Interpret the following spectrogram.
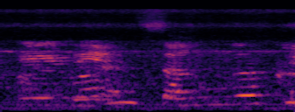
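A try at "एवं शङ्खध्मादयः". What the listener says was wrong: एवं संज्ञक नहीं है, क्या पढ़ रहे हो, एवं शंख, एवं शंख धमादयः, एवं शंख धमादयः।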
